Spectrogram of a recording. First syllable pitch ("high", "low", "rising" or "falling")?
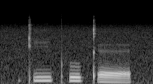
high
